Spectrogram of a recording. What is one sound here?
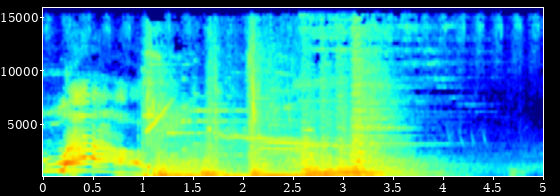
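A cheerful, bright jingle plays and rings out.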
